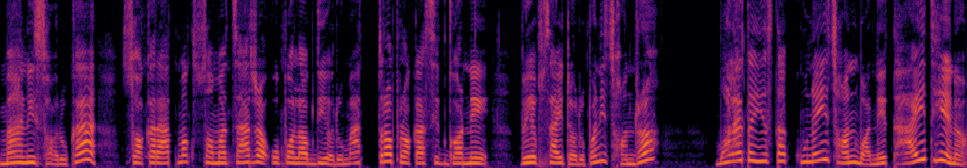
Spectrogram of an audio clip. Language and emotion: Nepali, surprised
